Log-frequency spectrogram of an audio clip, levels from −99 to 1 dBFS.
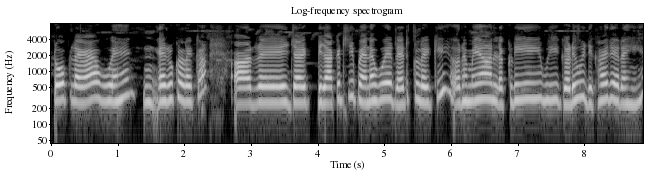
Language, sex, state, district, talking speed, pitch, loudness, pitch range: Hindi, female, Maharashtra, Dhule, 175 wpm, 275 Hz, -24 LUFS, 260-300 Hz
